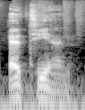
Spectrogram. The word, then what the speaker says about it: Etienne: I know that's how a lot of people say it, Etienne. We call it ETN.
